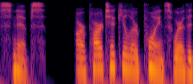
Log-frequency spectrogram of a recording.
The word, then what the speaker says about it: SNPs: satellites single nucleotide polymorphisms or or snps pronounced Snips are particular points where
